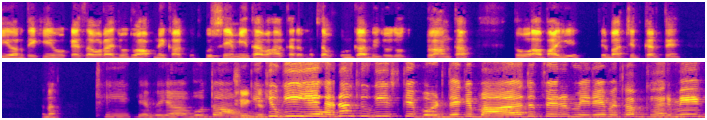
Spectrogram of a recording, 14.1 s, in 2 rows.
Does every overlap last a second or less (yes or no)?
yes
